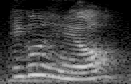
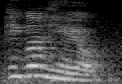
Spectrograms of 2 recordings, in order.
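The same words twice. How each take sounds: First: 피곤해요 with the pitch rising at the end, asking; question tone. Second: 피곤해요 with a falling tune, stating a fact; statement tone. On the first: Teacher contrasting 피곤해요 as a question with a rising tune. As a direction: lift the last syllable of 피곤해요 like a question. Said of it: "that's a question". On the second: Teacher contrasting 피곤해요 as a statement with a falling tune. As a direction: let 피곤해요 drop at the end like a plain statement. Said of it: "that's a sentence". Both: Shown as a demonstration.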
